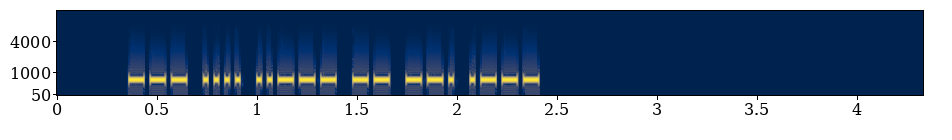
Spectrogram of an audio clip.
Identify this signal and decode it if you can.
Morse code, heard as a keyed tone, about 46 wpm, 700 Hz. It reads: OH2MGJ
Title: DXCC-100 Call Signs - 6 Characters - Repeated 3x - 45wpm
